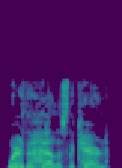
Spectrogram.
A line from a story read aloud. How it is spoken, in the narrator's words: snapped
